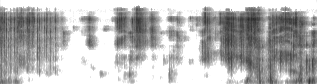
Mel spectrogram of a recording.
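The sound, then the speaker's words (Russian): Dry crunching of brittle sheets of dried sushi seaweed, in several bursts separated by short pauses, with the loudest and densest crackling near the end. “Это водоросли для суши.”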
